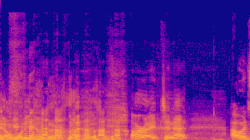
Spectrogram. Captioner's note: everyone laughs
